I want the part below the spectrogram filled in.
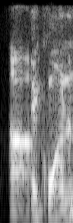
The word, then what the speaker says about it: Ekwonu: I think the pick is Ekwonu. I hope I pronounced that right. – Ekwonu. – I mean, Ekwonu, yeah.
